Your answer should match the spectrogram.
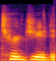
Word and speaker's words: turgid: And the last thing, I did find a definition for turgid. – Oh, yes. Turgid is how you say it. Yes. Okay. – Turgid. T-U-R-G-I-D.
